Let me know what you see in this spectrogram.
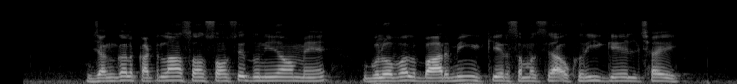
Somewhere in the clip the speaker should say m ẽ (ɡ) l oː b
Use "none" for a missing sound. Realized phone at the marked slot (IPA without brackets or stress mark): ɡ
